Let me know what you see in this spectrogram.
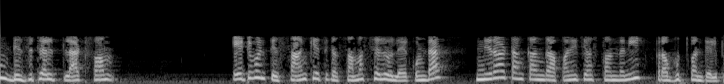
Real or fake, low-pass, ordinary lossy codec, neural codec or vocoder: real; 3.6 kHz; none; none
